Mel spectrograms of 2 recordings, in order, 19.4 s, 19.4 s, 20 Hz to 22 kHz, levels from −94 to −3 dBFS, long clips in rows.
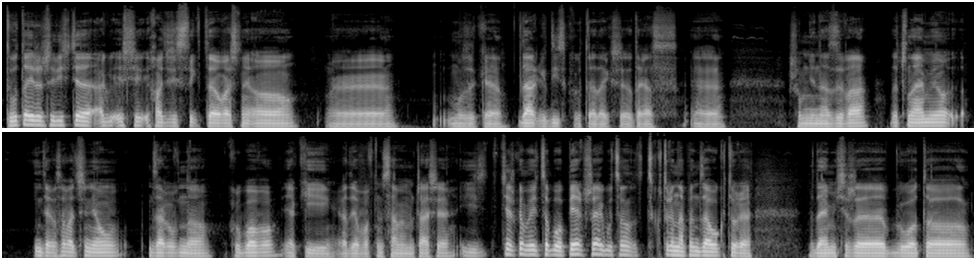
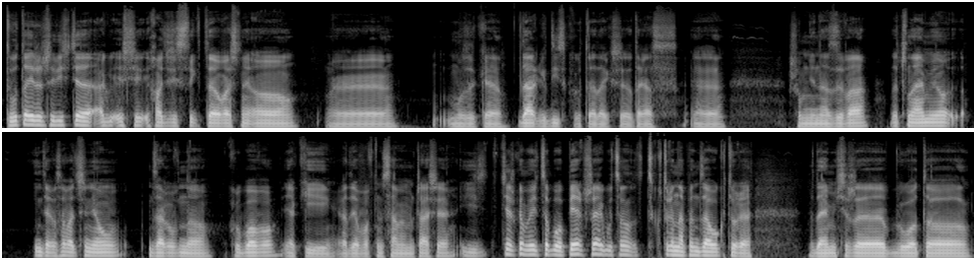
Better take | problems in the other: neither | none

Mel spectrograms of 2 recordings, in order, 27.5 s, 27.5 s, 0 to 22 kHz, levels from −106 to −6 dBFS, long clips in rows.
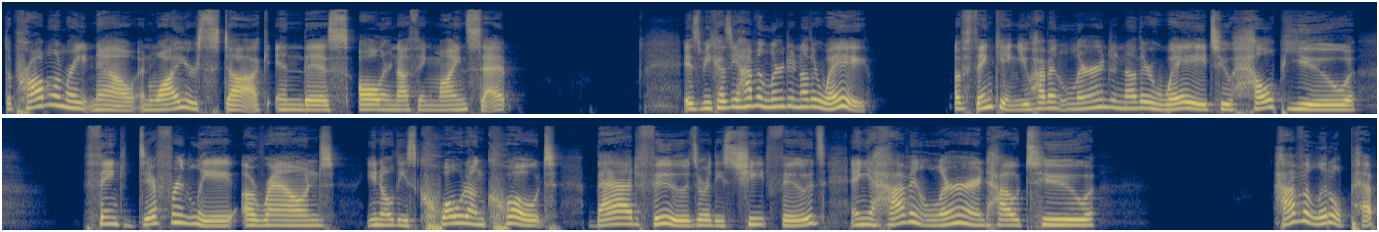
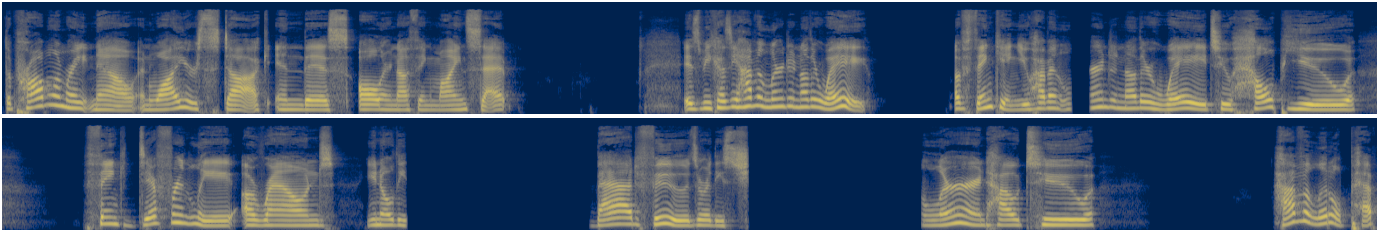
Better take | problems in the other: first | audio cutting out; at 11 s, at 18 s for 2 s and at 21 s for 1.5 s

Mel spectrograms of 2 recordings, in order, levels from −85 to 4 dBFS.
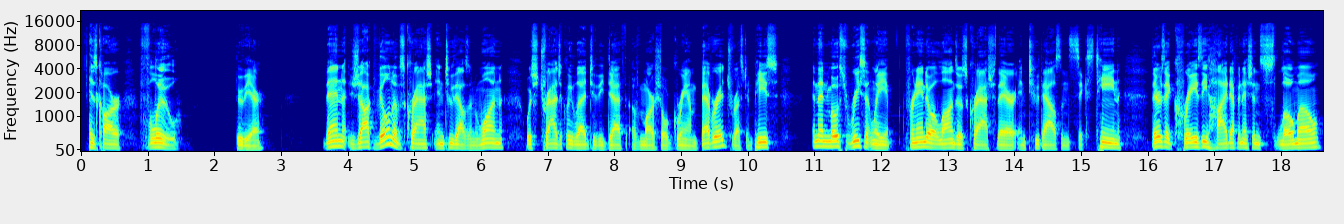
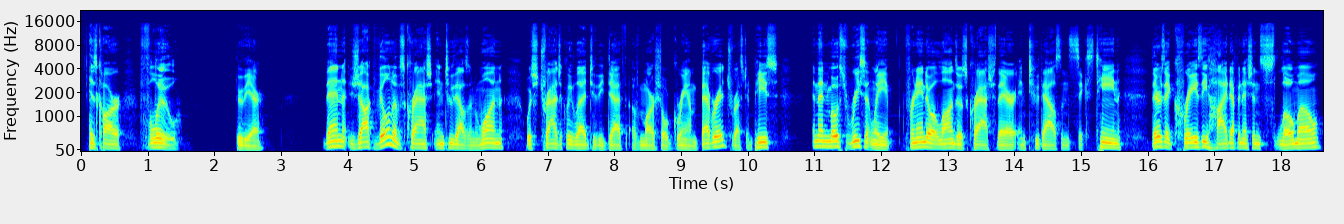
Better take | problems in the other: neither | none

